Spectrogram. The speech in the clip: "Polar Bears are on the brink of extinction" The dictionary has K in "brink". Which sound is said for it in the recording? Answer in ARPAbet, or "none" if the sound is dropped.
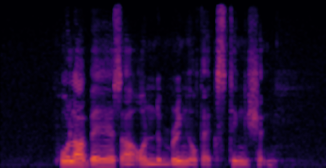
none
